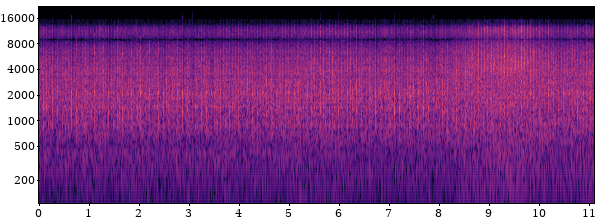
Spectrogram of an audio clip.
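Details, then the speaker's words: Long-stored tractor (Case 970 or McCormick-Deering W9) diesel idling rough: cylinders come and go with a loose knock, losing fuel prime; injectors and pump suspected, fuel filters to be bled first; unconfirmed. "Yeah, you can hear cylinders come and go, and as they come and go, it sounds like it's got a knock."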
